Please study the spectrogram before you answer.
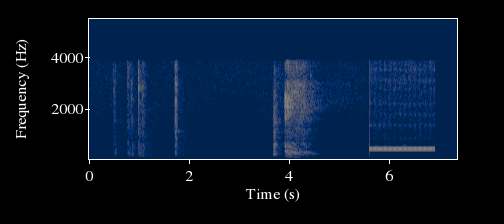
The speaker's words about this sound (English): We're ringing.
